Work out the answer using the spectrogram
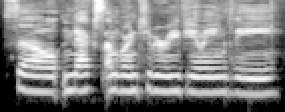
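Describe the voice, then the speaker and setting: Young woman, low voice, casual beauty review, rambling, lots of ums. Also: little pitch movement, unhurried, mellow. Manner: rambling, with fillers and self-corrections. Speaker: beauty vlogger.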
